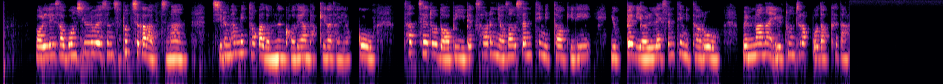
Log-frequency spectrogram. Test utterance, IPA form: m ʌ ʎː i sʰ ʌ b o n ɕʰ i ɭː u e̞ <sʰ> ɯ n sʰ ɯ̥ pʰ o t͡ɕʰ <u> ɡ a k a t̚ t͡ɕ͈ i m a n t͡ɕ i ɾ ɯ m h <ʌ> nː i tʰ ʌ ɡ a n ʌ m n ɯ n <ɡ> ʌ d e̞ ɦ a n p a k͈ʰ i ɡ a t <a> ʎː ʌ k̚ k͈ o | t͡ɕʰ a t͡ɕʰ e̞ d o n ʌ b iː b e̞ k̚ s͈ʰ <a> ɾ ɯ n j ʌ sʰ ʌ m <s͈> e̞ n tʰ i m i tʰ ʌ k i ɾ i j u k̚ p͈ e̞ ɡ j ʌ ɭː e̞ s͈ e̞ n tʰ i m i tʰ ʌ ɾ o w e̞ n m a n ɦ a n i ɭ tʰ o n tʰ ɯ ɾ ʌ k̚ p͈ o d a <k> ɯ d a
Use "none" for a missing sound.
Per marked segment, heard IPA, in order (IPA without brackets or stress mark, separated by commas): sʰ, ɯ, a, k, a, ʌ, s͈, kʰ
